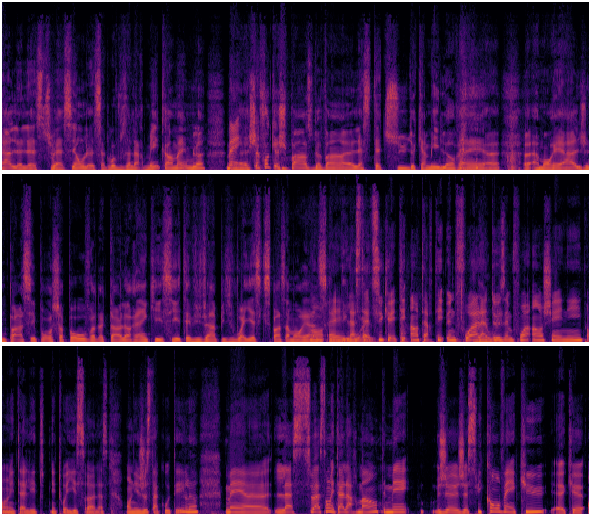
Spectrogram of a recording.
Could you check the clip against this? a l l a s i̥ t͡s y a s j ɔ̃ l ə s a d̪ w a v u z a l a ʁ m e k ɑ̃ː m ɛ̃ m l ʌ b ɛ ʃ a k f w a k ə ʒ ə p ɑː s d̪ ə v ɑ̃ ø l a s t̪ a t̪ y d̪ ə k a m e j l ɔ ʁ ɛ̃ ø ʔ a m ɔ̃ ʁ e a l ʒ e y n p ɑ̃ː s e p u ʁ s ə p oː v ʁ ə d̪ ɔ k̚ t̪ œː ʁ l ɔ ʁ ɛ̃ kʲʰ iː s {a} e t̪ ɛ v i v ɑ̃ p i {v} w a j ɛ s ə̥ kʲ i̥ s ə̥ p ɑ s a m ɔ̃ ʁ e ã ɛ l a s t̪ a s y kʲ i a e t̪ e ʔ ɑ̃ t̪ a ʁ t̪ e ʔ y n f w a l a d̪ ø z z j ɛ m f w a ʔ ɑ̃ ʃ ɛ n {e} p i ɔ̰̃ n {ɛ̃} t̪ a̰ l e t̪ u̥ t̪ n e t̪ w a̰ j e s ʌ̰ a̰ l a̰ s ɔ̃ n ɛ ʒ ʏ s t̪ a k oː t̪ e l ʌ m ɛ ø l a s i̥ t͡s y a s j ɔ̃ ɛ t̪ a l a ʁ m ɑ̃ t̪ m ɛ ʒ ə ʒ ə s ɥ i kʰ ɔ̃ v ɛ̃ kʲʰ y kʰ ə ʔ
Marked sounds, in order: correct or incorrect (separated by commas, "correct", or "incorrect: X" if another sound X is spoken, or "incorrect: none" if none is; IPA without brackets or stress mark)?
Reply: incorrect: i, correct, correct, incorrect: ɛ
